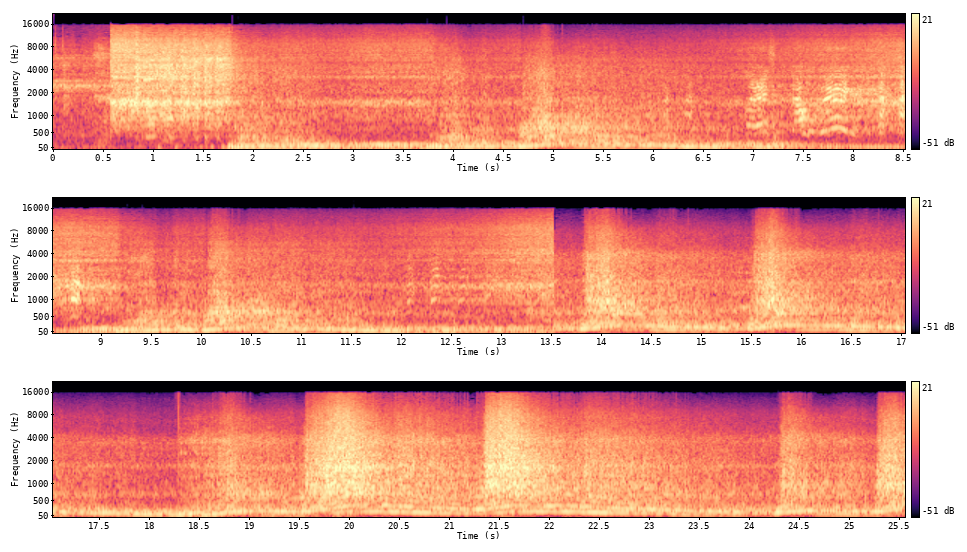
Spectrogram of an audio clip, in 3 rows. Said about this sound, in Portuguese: Ficou parecendo um V8 esse motor, muito estranho.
